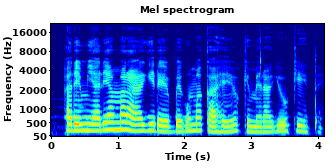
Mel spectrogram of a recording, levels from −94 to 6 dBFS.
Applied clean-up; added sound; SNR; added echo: neural mask model RNNoise.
